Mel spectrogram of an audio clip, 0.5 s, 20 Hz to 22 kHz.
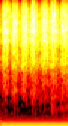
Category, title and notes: Instrument samples > Percussion
Dual shaker-019
percusive, recording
